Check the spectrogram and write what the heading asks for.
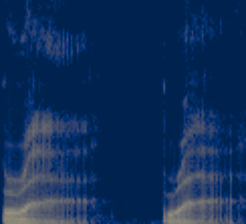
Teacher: La A no es cortada como en español, o sea, como A. Es más larga, es enfatizada.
